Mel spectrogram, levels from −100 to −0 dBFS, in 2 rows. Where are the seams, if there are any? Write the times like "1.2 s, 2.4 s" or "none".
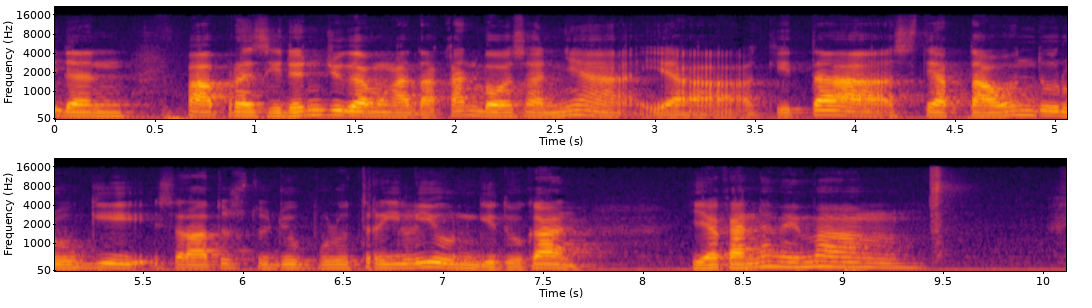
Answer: none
